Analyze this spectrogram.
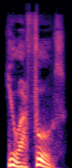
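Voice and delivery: hoarse rasp of a beaten man. A narrator's reading. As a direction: rasp it out through the pain. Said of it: "Cal rasped".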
